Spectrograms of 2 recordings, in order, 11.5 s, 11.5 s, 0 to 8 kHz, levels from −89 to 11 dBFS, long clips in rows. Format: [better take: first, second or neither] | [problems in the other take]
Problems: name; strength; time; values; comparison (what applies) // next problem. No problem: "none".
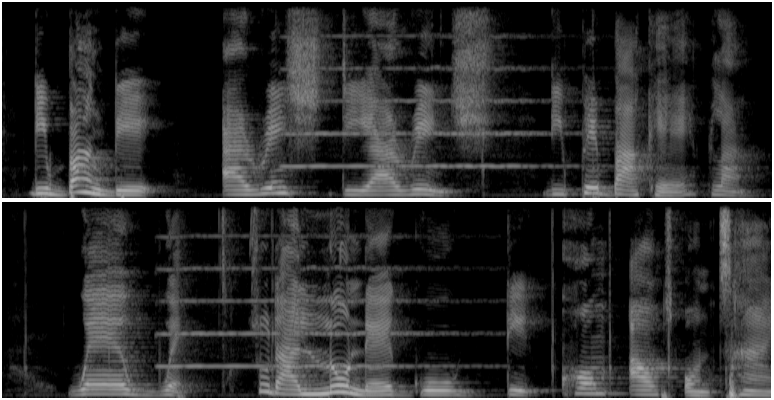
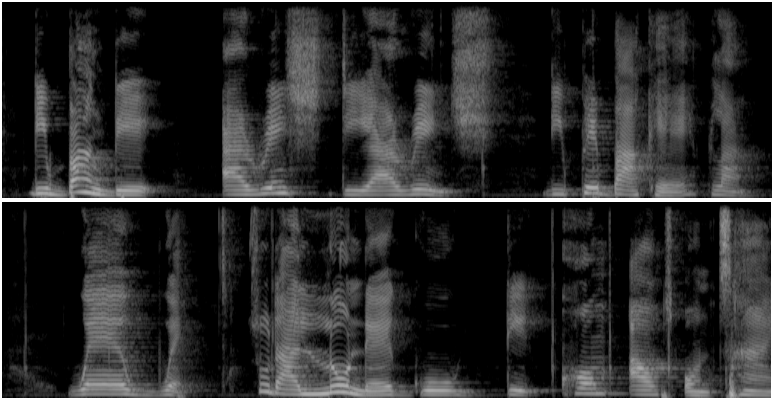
second | background sound (Bowed string instrument); 15 dB below the speech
